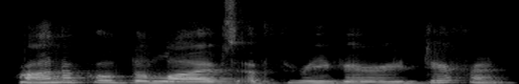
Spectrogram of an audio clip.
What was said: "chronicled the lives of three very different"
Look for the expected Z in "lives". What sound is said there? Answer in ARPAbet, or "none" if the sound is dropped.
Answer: Z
